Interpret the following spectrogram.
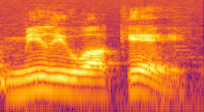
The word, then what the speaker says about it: Milwaukee: In fact, isn't Milwaukee an Indian name? Yes, Pete, it is. Actually, it's pronounced Miliwake, which is Algonquin for the good land.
